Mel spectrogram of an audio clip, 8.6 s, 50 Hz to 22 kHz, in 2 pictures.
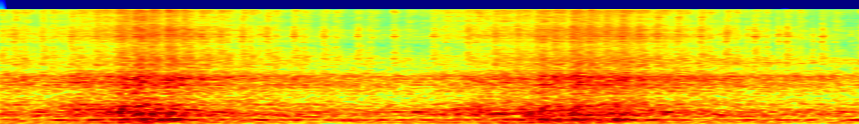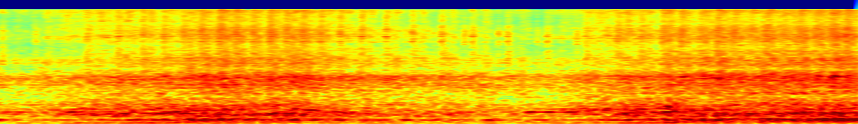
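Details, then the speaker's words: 1941 Ford pickup flathead with a temporary condenser wired in runs at an even, steady idle with a light regular tick and no misses, after earlier running badly and refusing to rev. "so just turn the ignition on okay that's running all right"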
